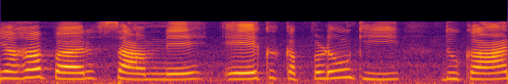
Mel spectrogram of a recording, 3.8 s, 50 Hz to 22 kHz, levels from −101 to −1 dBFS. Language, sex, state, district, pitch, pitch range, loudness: Hindi, female, Punjab, Pathankot, 290 Hz, 280-315 Hz, -17 LUFS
